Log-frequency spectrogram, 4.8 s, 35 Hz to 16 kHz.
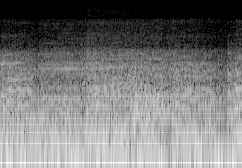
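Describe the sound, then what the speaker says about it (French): A Zontes 310 T2 motorcycle engine revs hard above 5000 rpm, giving a loud, steady, continuous drone close by with no talking. "vous avez la deuxième phase de ce moteur, c'est au-dessus des 5000 tours minute"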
